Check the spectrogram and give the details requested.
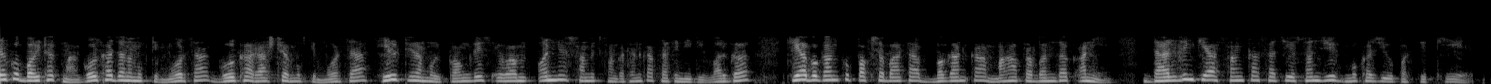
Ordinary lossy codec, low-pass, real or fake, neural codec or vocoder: Opus, 16 kbps; 3.6 kHz; fake; codec, 16 kHz, 16 kbps, FreqCodec, smaller model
